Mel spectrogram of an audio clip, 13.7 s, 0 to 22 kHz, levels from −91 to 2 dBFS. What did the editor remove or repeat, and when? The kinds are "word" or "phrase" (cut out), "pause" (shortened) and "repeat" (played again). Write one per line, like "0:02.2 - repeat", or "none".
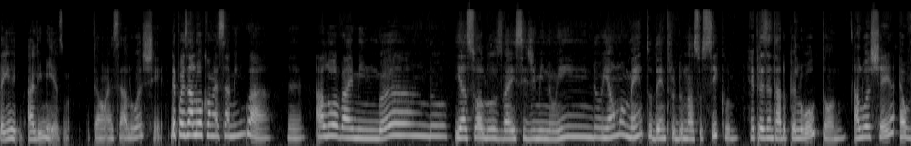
0:02.5 - pause
0:04.6 - pause
0:06.8 - pause
0:11.2 - pause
